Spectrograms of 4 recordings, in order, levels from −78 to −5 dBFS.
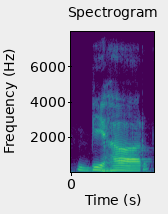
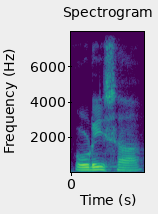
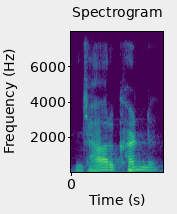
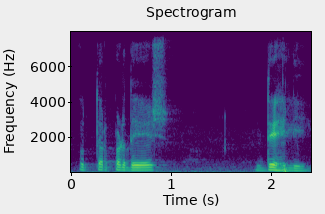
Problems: background sounds at intervals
